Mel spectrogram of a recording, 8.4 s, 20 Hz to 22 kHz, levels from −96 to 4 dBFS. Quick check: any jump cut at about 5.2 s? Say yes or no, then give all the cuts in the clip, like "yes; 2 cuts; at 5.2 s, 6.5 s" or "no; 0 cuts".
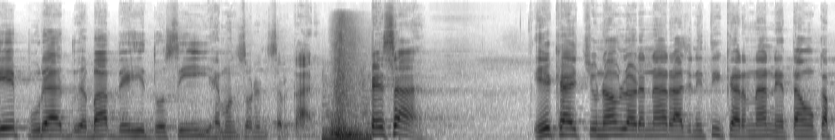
no; 1 cut; at 3.3 s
